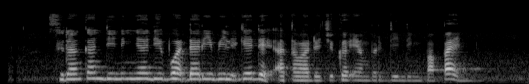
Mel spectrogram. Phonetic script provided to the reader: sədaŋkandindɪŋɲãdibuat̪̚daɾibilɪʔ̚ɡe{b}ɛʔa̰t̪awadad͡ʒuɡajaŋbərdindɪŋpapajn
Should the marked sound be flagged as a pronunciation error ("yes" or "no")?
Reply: yes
